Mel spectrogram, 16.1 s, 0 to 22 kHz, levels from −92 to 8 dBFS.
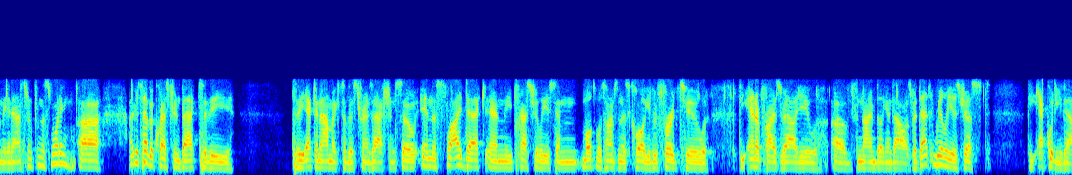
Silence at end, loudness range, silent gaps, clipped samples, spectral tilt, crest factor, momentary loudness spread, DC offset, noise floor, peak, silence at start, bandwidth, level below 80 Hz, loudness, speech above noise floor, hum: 0 s; 2 LU; none; under 0.1%; -3.5 dB/octave; 22 dB; 8 LU; under 0.1%; -70 dBFS; -2 dBFS; 0 s; 4.2 kHz; -60 dBFS; -24 LUFS; 46 dB; none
